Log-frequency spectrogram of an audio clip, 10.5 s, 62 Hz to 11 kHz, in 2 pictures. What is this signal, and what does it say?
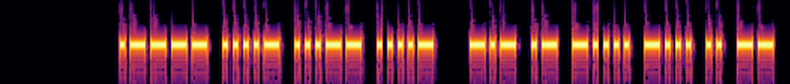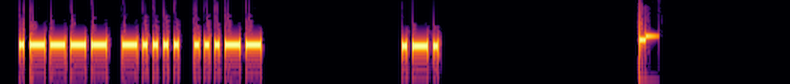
Morse code, heard as a keyed tone, about 36 wpm, 700 Hz. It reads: 1434 KA6BIM 163 R
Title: Worked All Europe DX Contest - QTC Exchange - 35wpm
